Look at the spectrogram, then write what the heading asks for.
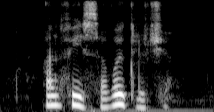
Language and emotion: Russian, neutral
